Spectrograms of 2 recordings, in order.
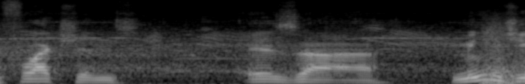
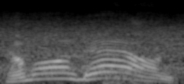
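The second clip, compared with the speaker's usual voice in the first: high, loud game show call; game show announcer; 10 semitones higher, 4 dB louder, slower than usual. Retold or imitated. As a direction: belt it like a TV host calling a contestant. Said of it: "like the game show announcers".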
